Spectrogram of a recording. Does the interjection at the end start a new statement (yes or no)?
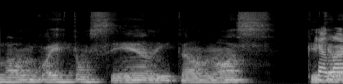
yes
